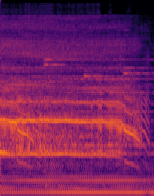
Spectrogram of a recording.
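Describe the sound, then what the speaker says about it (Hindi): Cartoon characters screaming loudly together, a sustained high-pitched shriek held for about two seconds before trailing off and dropping in pitch. "ये देखकर नोनू मोनू और रॉकी बहुत जोर जोर से चिल्लाने लगते हैं।"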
